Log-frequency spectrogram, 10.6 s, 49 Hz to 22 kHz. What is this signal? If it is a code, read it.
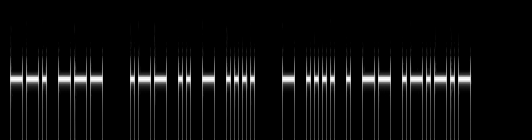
Morse code, heard as a keyed tone, about 15 wpm, 700 Hz. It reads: GO WITH THEM.
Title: Sentences from Top 700 Words 15wpm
